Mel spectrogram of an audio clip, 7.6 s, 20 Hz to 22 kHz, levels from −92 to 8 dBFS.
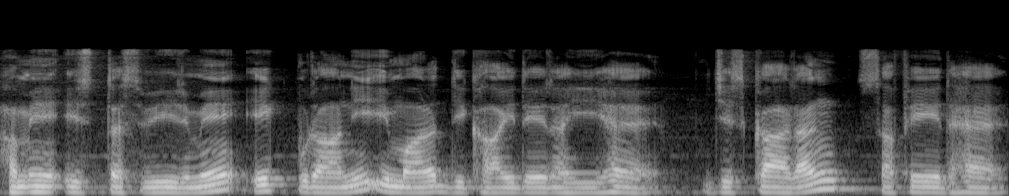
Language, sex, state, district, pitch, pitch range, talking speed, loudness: Hindi, male, Bihar, Patna, 105 Hz, 100-110 Hz, 120 wpm, -19 LUFS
